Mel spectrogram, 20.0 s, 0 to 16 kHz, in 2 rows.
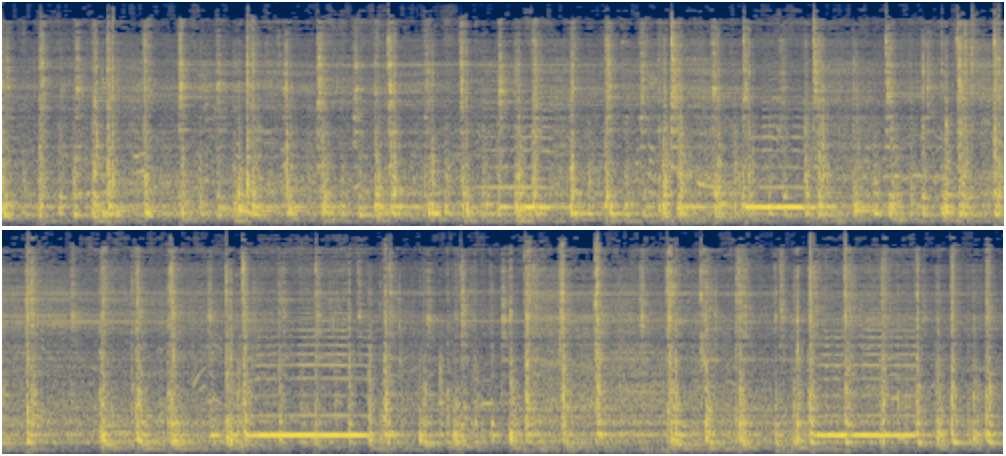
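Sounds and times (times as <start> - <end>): hand drums in rapid rhythm: 0.0 - 20.0.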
